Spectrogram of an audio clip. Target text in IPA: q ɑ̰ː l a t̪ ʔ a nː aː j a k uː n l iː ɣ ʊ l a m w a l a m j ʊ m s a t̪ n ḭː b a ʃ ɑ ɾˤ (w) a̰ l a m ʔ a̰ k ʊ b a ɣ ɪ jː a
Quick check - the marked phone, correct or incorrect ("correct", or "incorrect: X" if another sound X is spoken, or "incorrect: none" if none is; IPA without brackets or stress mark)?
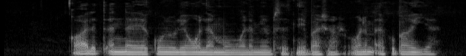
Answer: correct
